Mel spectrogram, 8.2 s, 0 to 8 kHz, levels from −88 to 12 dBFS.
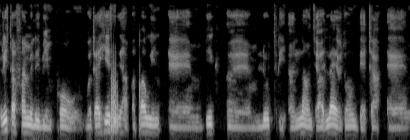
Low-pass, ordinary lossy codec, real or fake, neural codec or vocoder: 7.2 kHz; Opus, 64 kbps; real; none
